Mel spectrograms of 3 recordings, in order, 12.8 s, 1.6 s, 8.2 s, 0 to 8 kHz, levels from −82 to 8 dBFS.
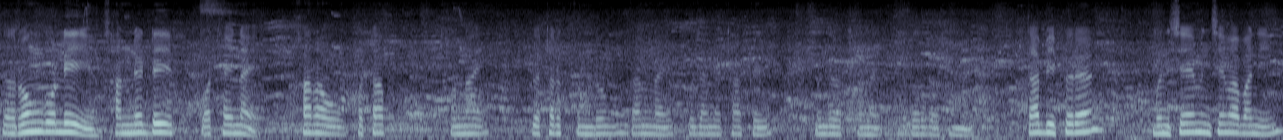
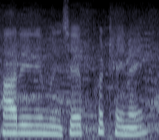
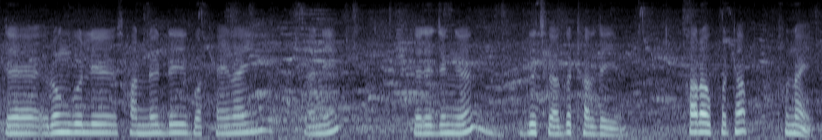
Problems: low volume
